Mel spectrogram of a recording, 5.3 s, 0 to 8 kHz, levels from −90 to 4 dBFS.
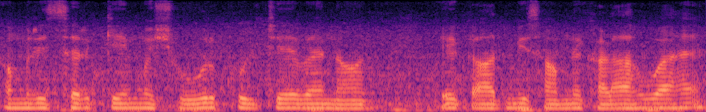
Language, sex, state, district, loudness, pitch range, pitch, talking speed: Hindi, male, Punjab, Pathankot, -19 LUFS, 115-120 Hz, 120 Hz, 135 wpm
